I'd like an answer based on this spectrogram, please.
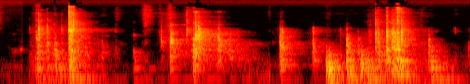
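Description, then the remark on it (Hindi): The door of a home being opened on arrival: a quick series of knocking clunks and rattles, like a latch and handle being worked, then a final thump as it swings open. No one speaks. “जल्दी दरवाजा खोल, मुझे जोरों की प्यास लगी हुई है। हाँ हाँ खोलती हूँ।”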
